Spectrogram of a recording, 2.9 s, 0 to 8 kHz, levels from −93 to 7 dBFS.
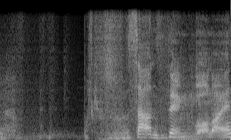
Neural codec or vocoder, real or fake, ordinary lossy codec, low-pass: codec, 16 kHz, 0.5 kbps, X-Codec, HuBERT features, trained on LibriSpeech; fake; none; 7.2 kHz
